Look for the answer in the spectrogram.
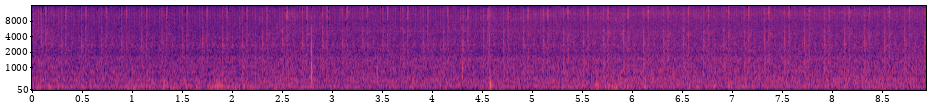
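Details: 2005 Ford F150 5.4L, just under 89k miles, Motorcraft 5W-20 oil; quick steady top-end ticking/knocking at idle, now at all RPMs; dealers suspect cam phasers, not confirmed; check engine light on from unplugging VCT.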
